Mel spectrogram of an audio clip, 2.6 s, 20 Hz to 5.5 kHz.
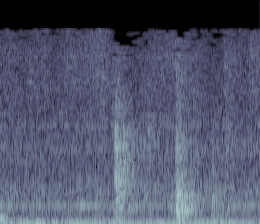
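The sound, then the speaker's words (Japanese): Pages of a Bible being opened and turned, heard as two soft papery rustles about half a second apart over a faint, steady background hum. “マタイの福音書の1章、開けやすいところですから、ちょっと開けてみましょう。”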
